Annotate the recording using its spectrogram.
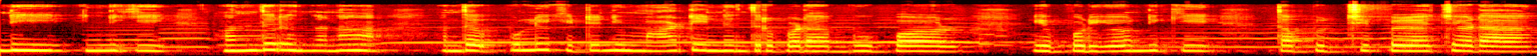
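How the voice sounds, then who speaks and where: A put-on character voice moves at a fairly slow pace. Clear music plays in the background. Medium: read story.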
